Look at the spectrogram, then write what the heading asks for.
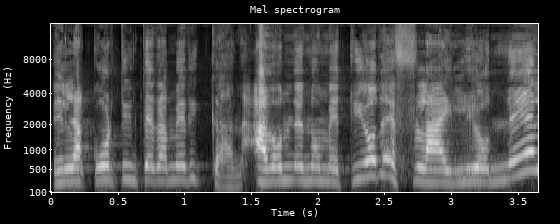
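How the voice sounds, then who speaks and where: A woman with a Dominican accent, high in pitch, at a fairly slow pace over a quiet background. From Dominican Republic. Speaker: political talk show host. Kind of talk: opinionated commentary monologue. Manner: animated. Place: studio.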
